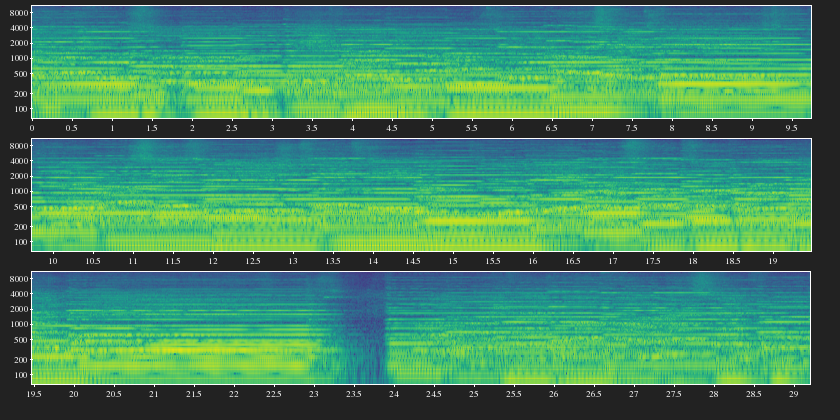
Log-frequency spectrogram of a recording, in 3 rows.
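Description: Church organ accompanying a choir and congregation singing a hymn, held chords over changing deep bass notes. The music stops briefly about 23 seconds in, at the break between verses, then starts again.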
